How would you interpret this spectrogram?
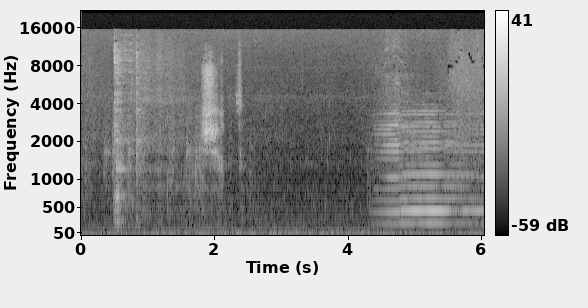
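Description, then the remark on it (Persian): Ceramic clinks and knocks ring out as a teapot, just filled with boiling water, is set down on top of a metal samovar, a few sharp contacts followed by a sustained tonal ring and soft hiss. “خاتون قوری رو آبجوش میکنه، میذاره رو سر سماور.”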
